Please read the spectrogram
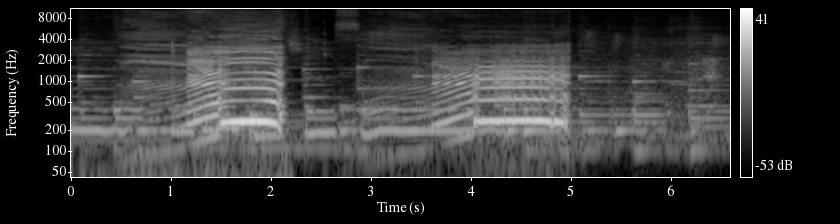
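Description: Cattle mooing: two long moos about a second and a half apart, each rising in pitch and then held steady.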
